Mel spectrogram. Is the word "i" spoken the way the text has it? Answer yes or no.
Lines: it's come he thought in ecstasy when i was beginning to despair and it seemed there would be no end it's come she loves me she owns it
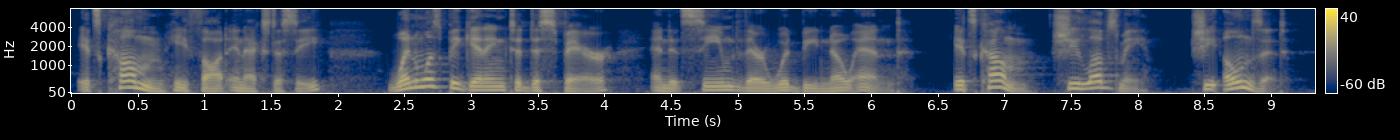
no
